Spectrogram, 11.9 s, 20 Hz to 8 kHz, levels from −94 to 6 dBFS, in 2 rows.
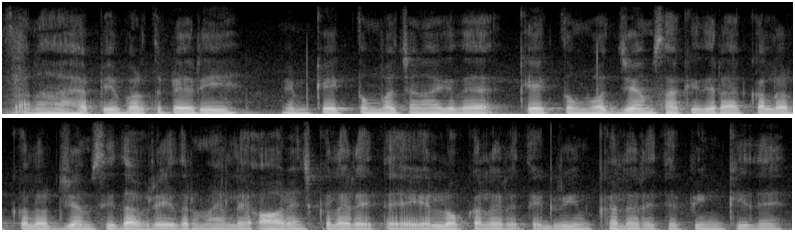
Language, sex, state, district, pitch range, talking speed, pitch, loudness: Kannada, male, Karnataka, Dharwad, 105-115 Hz, 145 wpm, 110 Hz, -22 LUFS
